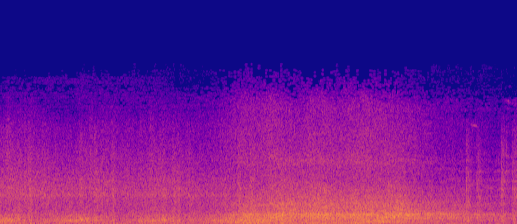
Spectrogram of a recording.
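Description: Recorded sound effect of a train passing by: a steady rumble of wheels on rails that grows to its loudest about halfway through, then fades.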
